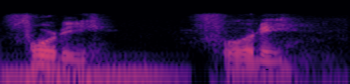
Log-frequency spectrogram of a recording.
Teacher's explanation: Give me that flap T sound at the end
